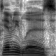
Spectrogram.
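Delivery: imitating a Bostonian saying "lures"; Boston accent, imitated. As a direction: put on Boston vowels for "lures". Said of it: "listening to someone from Boston".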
